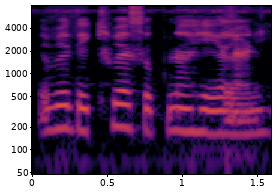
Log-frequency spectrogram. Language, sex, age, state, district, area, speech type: Odia, female, 45-60, Odisha, Kendrapara, urban, spontaneous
